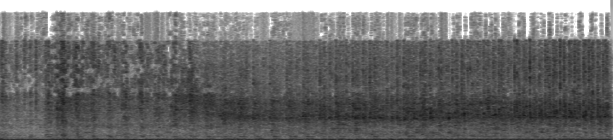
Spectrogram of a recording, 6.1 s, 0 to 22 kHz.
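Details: Removed 454 big-block (7.4L) V8 from a 1974 Nova, over 37,000 miles, running on a stand: deep, strong rumble, steady and even with no stumble or miss; healthy, nothing wrong.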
